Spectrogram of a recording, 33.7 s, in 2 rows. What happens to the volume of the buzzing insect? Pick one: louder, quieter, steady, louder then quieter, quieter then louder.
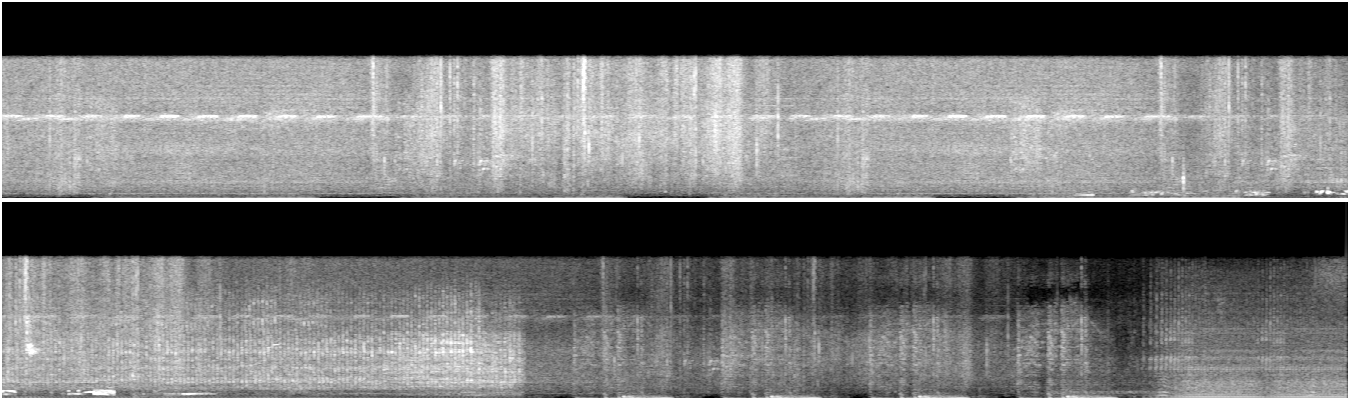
quieter.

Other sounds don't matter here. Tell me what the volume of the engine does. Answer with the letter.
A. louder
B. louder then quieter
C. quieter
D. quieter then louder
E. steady
A.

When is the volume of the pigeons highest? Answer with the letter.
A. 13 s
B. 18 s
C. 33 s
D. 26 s
B.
